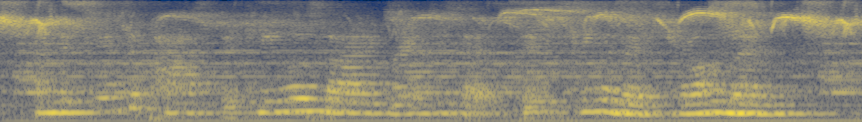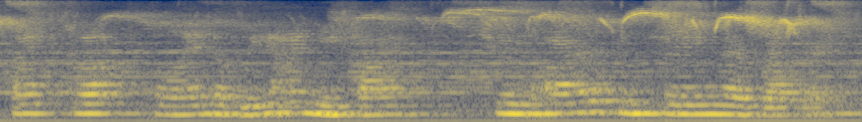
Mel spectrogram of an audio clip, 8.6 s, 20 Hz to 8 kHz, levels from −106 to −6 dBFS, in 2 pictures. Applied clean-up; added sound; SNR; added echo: none; Bird; 3 dB; reverberation time 0.9 s.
